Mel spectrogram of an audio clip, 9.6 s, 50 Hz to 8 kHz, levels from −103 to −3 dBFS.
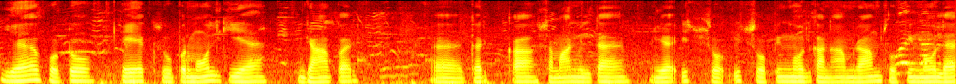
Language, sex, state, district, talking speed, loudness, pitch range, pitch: Rajasthani, male, Rajasthan, Churu, 150 wpm, -19 LUFS, 110-120 Hz, 115 Hz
